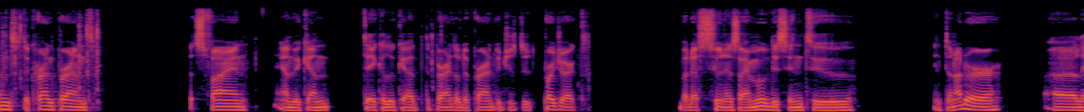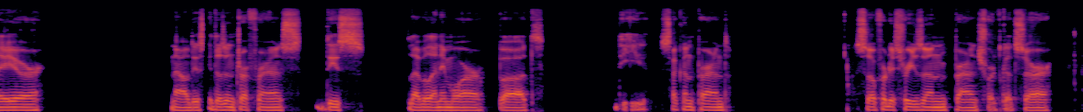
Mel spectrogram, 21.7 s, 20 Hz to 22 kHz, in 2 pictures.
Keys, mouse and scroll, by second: 1.8 middle click, 3.5 click, 7.1 click, 7.6 right click, 7.8 right click, 8.0-8.5 typing, 9.0 click, 9.6-10.8 drag, 11.0 click, 11.0-11.4 typing, 11.8-12.2 middle drag, 12.2 click, 19.9-20.9 drag, 21.3 typing.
